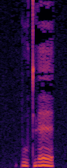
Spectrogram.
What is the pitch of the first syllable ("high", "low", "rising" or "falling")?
low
